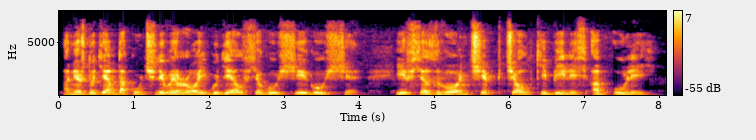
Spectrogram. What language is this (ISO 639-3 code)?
rus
